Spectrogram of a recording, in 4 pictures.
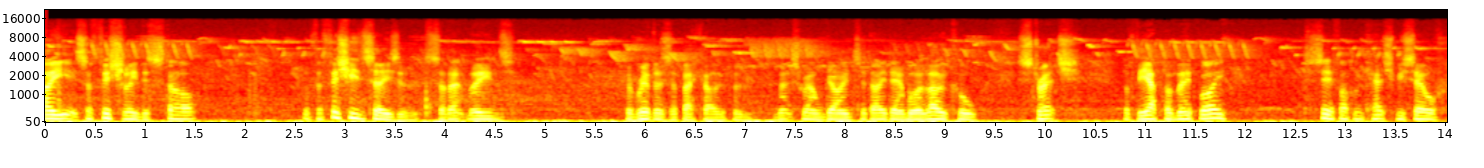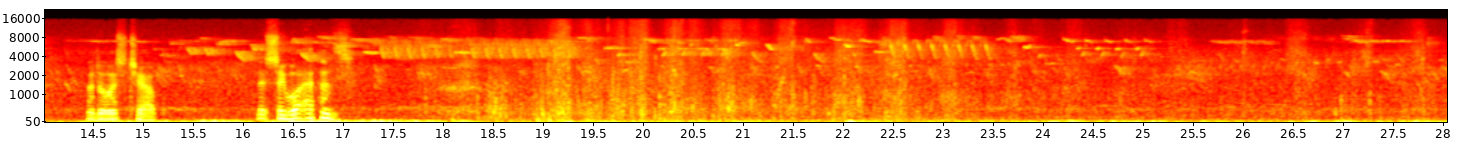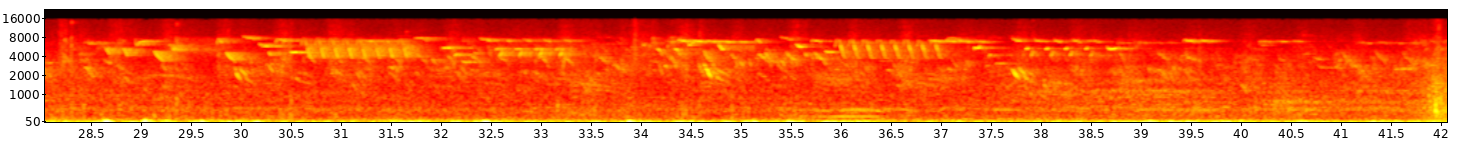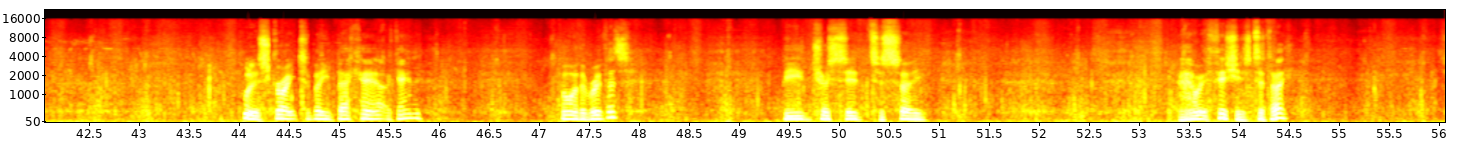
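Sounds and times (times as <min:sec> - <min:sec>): birds singing trills: 0:00.0 - 0:56.0.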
